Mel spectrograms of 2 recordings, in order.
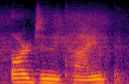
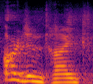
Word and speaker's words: Argentine: late Gus Gus here now I am aware that my pronunciation of the word Argentine just triggered a few people we have received honestly a ton of comments about how annoying it is that I say Argentine instead of Argentine some people have even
